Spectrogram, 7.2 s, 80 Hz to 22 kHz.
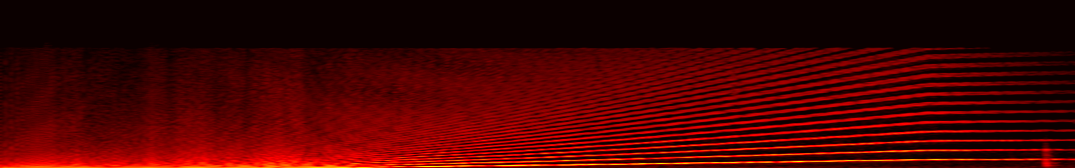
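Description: Sylenth1 synthesizer playing a sustained string-preset note whose pitch sweeps steadily upward from a deep rumble to a high tone over about six seconds, then levels off and fades. It opens with a brief gritty noise. This is a build-up pitch-rise effect driven by a modulation envelope on the oscillators' pitch.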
